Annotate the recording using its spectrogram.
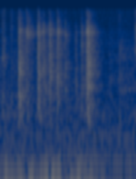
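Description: Computer keyboard being typed on: a quick, uneven run of key clicks that stops about a second and a half in, over a faint steady low hum.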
